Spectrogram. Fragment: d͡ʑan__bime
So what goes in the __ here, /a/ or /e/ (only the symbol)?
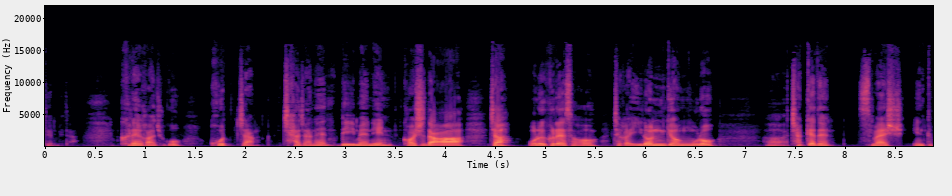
e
